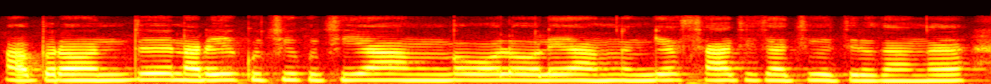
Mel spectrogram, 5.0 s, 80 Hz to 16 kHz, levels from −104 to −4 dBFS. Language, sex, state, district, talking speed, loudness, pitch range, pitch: Tamil, female, Tamil Nadu, Kanyakumari, 135 wpm, -15 LUFS, 250-260 Hz, 255 Hz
